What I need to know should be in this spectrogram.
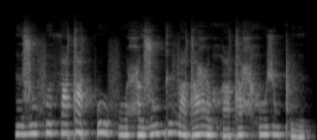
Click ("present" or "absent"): absent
